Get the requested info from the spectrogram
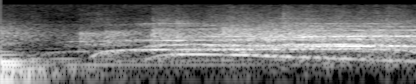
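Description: A live band's last chord stops right at the start, then an audience cheers, with a drawn-out whoop rising and falling in pitch.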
